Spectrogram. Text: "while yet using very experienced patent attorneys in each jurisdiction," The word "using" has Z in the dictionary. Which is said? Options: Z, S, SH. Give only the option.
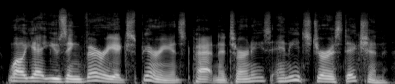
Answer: Z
